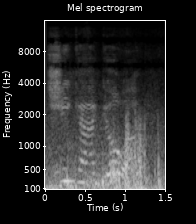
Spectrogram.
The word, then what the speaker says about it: Chicago: Those French visitors or French explorers were pronounced the word Chicago with an SH sound, like champagne or Chicago, hence the name Chicago.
